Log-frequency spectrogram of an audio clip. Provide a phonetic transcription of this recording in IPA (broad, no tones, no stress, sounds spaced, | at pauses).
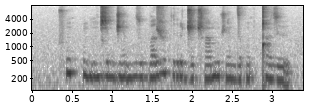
ʈ͡ʂʰ ũ f p ɐ̃ b ũ d͡ʑ ɛ n d͡ʒ ɛ̃ b n z u b a ʐ ʏ f r ɛ ɖ͡ʐ ɐ ʈ͡ʂʰ ã b ũ ʃ ɛ̃ n d ɐ f ũ f ǃ ɐ̃ z ʏ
